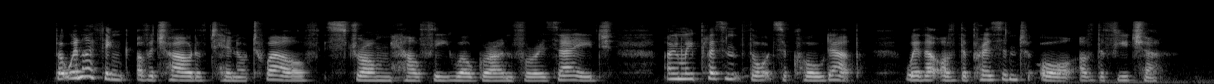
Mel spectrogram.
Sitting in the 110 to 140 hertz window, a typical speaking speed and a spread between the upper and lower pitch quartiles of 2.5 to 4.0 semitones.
No: medium, 185 Hz; average, 155 wpm; average, 2.8 semitones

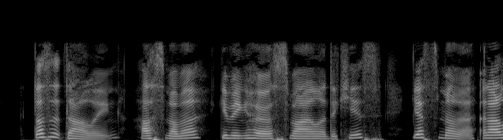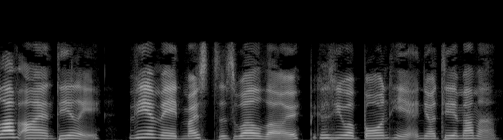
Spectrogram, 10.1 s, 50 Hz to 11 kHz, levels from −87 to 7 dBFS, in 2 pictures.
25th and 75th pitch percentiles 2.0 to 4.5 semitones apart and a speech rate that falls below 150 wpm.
No: average, 3.1 semitones; average, 195 wpm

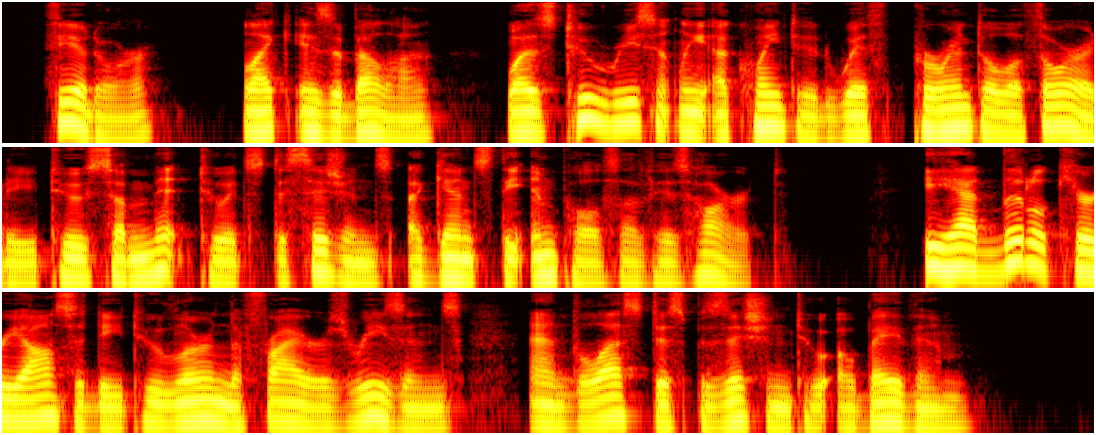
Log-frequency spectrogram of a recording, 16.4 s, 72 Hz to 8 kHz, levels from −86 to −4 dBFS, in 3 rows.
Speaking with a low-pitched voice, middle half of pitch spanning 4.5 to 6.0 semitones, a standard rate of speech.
No: very low, 95 Hz; average, 4.8 semitones; slow, 130 wpm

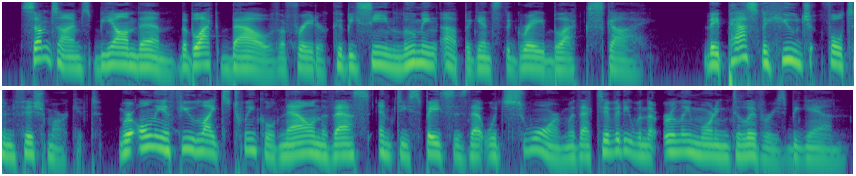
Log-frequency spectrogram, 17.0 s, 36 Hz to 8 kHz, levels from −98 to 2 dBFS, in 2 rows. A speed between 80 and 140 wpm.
No: average, 175 wpm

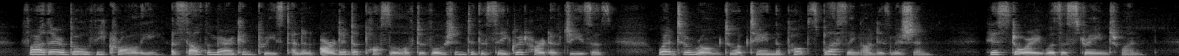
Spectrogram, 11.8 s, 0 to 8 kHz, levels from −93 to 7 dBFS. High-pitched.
Yes: high, 200 Hz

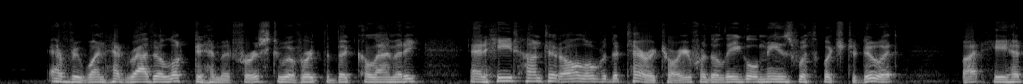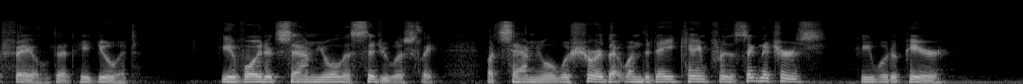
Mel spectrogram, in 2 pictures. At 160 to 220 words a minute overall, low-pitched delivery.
Yes: average, 170 wpm; low, 115 Hz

